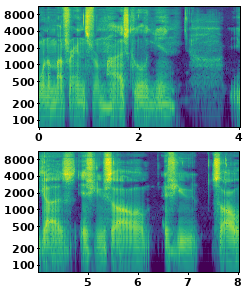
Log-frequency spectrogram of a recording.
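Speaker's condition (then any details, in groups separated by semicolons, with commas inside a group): Spastic quadriplegic cerebral palsy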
